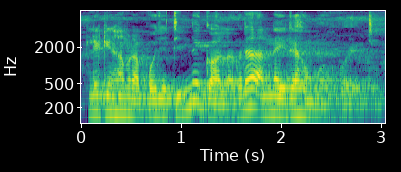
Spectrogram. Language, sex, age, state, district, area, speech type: Maithili, male, 18-30, Bihar, Supaul, urban, spontaneous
